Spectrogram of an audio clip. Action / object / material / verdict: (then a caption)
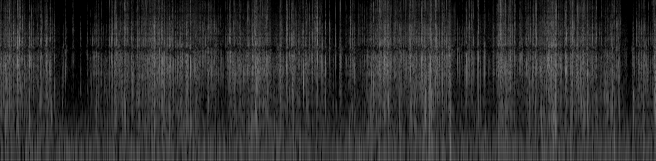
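scrape / thin soft plastic bag holding folded fabric / plastic film / none. A hand-sized, full, clear, thin, soft plastic bag holding a folded blue fabric item, likely slipper socks, is held in both hands and squeezed and crinkled with long painted nails and fingertips. The result is a steady, dense, bright crinkling with sharp little crackles and almost no low end.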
